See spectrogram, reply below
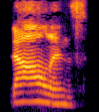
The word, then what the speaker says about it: New Orleans: New Orleans. Like, think of it N-A-W, nah. – Okay. – I just have 12 beers and try to say New Orleans. – Yeah, New Orleans.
